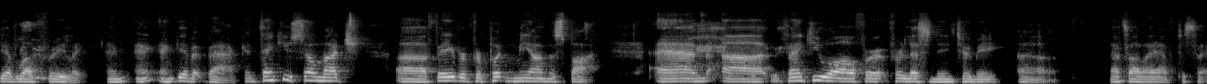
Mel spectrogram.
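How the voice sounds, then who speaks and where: With a normal speaking voice, a man talks fairly slowly at a medium pitch, his pitch varying in an ordinary way. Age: 60s. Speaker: panelist in an online discussion. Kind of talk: online panel discussion.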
